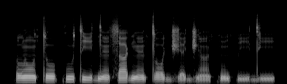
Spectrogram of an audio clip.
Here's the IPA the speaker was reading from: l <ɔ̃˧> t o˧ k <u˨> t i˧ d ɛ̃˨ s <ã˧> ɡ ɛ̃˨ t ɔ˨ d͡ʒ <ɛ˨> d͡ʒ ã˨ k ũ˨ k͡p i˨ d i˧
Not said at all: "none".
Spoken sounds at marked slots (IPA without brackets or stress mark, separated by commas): ɔ̃˧, u˦, a˧, ɛ˨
